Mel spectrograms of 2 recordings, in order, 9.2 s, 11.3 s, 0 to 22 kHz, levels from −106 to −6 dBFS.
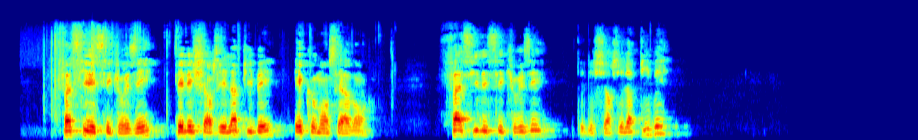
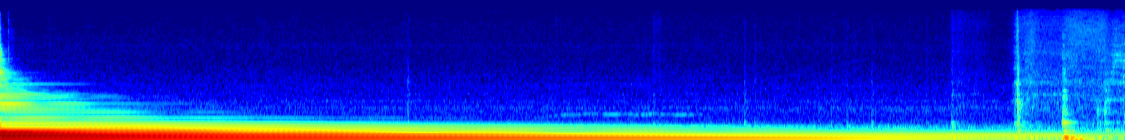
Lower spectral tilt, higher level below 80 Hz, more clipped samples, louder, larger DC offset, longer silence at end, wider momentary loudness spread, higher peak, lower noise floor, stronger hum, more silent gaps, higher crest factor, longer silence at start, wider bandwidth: second, -4 dB/octave vs -13.5 dB/octave; second, -68 dBFS vs -28 dBFS; neither; second, -23 LUFS vs -18 LUFS; neither; first, 2.5 s vs 0.4 s; second, 12 LU vs 25 LU; about the same, -2 dBFS vs 0 dBFS; first, under -90 dBFS vs -47 dBFS; neither; neither; about the same, 22 dB vs 18 dB; first, 0.55 s vs 0 s; first, 11 kHz vs 1.4 kHz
